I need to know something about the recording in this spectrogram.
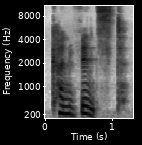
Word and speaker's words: convinced: Convinced. Can you hear how I pronounce the ed like a t?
